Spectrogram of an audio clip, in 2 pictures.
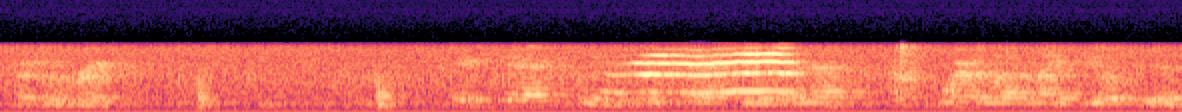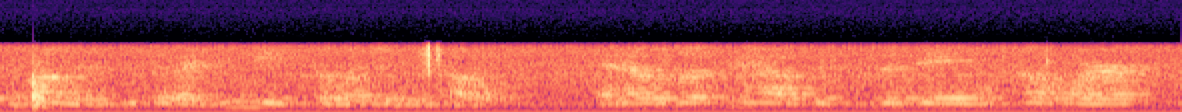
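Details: A foster cat meows while 'talking' for the camera indoors: several drawn-out, harmonic meows, some rising then falling, come in loose bursts over nearly twelve seconds, mixed with a person's voice speaking throughout.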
